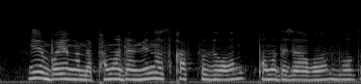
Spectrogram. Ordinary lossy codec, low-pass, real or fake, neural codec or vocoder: none; 5.4 kHz; real; none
